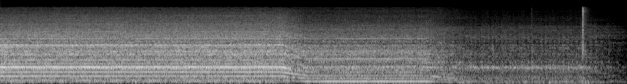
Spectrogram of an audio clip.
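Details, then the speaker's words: Kenwood Chef A701/A mixer after motor bearing oiling and service, speed control checked: smooth steady hum stepping down in pitch, clean wind-down with no grinding or rattle; strange note is governor contacts switching, all well. "speed I get that strange is correct operation it's the contacts opening and closing it alls well"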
